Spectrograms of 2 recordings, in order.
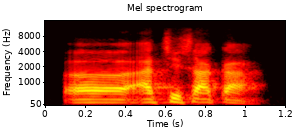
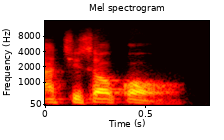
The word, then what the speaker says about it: Aji Saka: orang umum mengenainya adalah Aji Saka bacanya Ajisaka bukan Aji Soko karena sastra Jawa itu mulai mengenal vocal O itu setelah abad 15 Nah setelah itu ada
